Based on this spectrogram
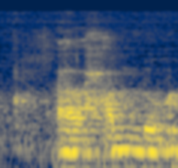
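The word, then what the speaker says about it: الحمد لله: Alhamdulillah yang pasti pertama kita membacanya dengan Al bukan Al kadang-kadang ada yang Alhamdulillah Qalqalah tidak memantul bacanya Alhamdulillah dan hanya menggunakan hak kecil hak tipis bukan alhamdu mungkin juga ada yang suka baca alhamdulillah kemudian kata kedua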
